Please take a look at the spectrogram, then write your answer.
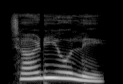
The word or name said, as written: ಚಾಡಿಯೋಲೆ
